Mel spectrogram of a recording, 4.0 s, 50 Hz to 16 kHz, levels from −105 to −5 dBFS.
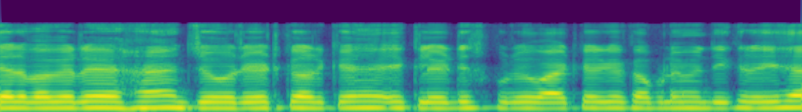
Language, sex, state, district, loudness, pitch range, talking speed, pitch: Hindi, male, Delhi, New Delhi, -14 LUFS, 150-155 Hz, 240 wpm, 155 Hz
